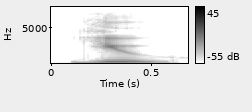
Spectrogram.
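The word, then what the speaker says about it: ㅠ: Number eight is very similar again. You, you. Literally like Soldier Boy, you.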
